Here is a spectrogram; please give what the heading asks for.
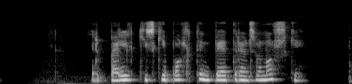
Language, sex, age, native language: Icelandic, female, 40-49, Icelandic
